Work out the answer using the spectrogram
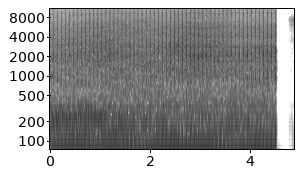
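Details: Kubota excavator diesel idling after a new muffler was fitted on a makeshift gasket: heavy thumps about three per second with an uneven, stumbling beat, an intermittent miss at idle; cause not confirmed.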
